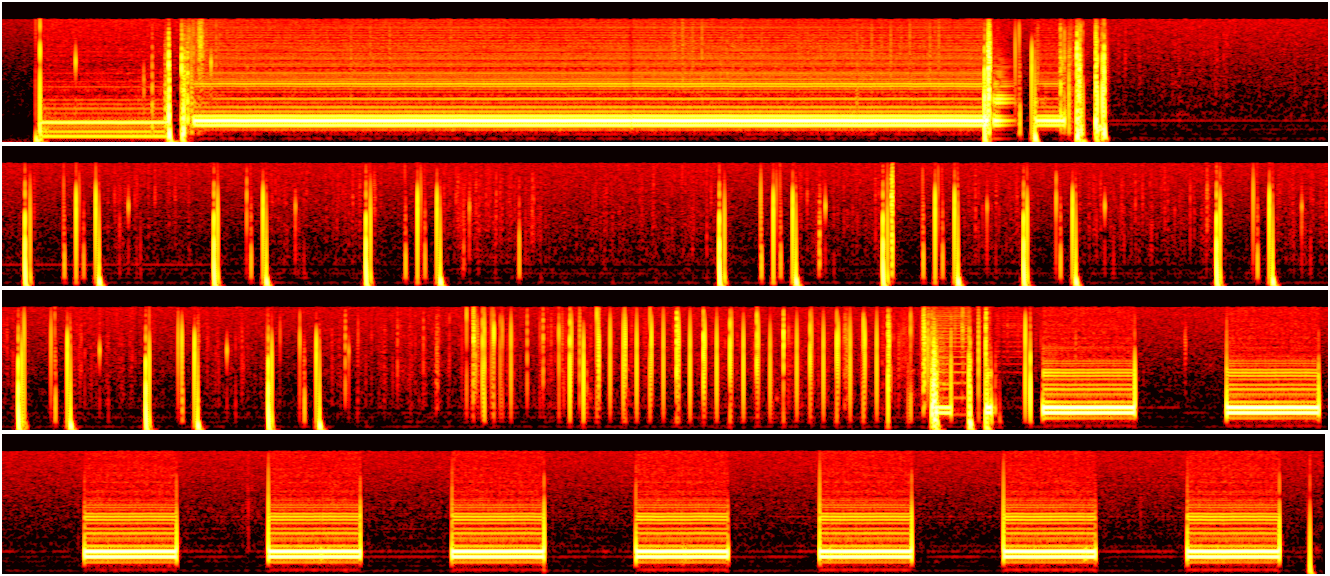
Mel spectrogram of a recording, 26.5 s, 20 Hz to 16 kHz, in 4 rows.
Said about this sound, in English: You see, it started to make the billing clicks that NX1s always make when they're ticketing the call, and then it somehow dumped to a busy. What I don't know is how it knew to dump us off to a busy.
